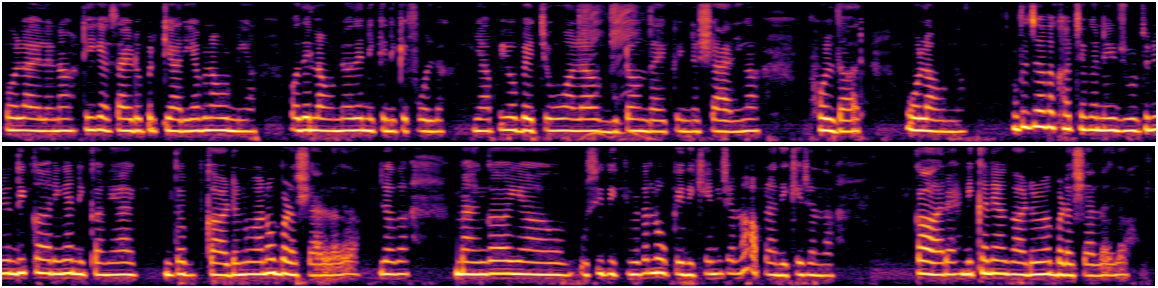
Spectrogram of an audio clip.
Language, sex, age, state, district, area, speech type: Dogri, female, 18-30, Jammu and Kashmir, Reasi, rural, spontaneous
